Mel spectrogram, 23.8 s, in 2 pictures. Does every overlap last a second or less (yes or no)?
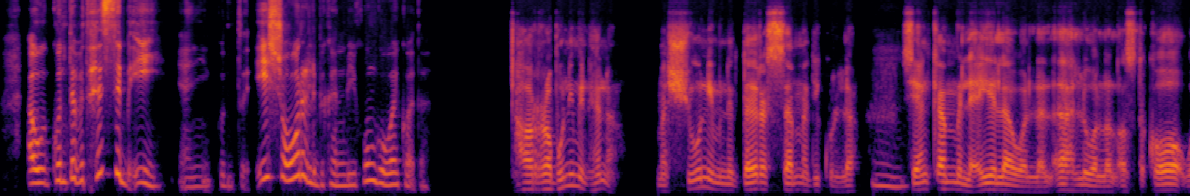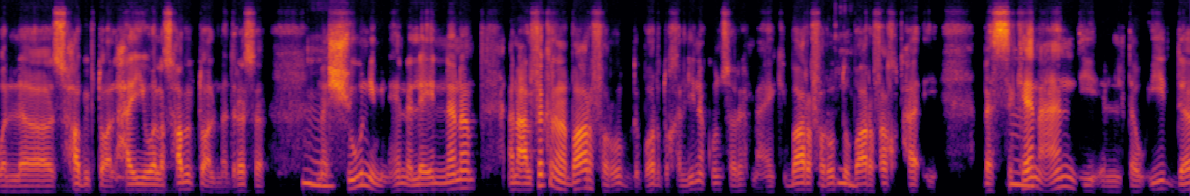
yes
